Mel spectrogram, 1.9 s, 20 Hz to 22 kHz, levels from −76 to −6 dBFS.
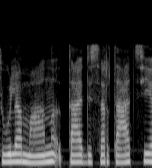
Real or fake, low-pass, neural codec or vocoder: real; 7.2 kHz; none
